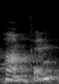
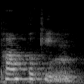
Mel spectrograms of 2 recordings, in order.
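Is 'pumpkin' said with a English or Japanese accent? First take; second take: English; Japanese. First: It is said with an English accent. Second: It is said with a Japanese accent. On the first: "Rather than pumpkin" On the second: "it's just a little pronunciation is more like pumpkin"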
